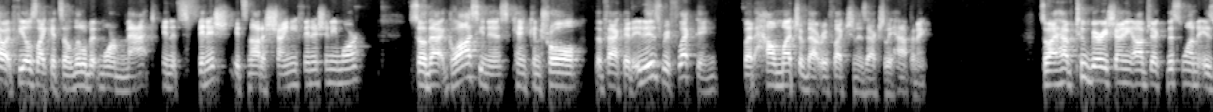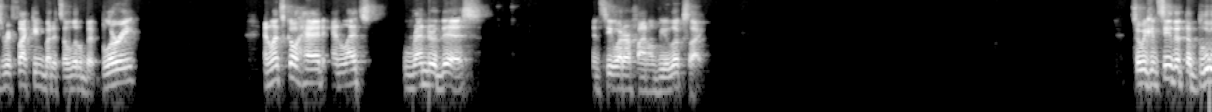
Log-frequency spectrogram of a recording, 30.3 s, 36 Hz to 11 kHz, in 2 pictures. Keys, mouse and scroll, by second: 5.0 click, 6.3 click, 8.2 click, 9.7 click, 21.9 click, 24.6-26.9 drag.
